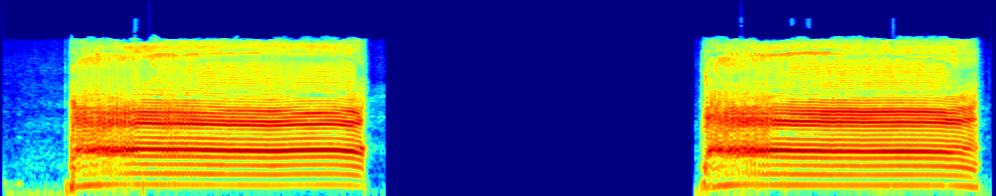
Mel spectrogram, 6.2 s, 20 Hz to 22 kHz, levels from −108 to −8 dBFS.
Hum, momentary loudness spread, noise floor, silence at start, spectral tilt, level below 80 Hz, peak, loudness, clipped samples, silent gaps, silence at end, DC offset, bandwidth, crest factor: none; 7 LU; under -90 dBFS; 0.45 s; -0.5 dB/octave; -56 dBFS; 0 dBFS; -10 LUFS; under 0.1%; 2.41-4.34 s; 0.1 s; under 0.1%; 11.5 kHz; 14 dB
